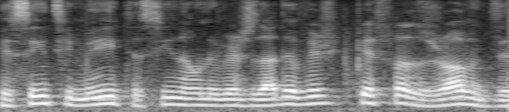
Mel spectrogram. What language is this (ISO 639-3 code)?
por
